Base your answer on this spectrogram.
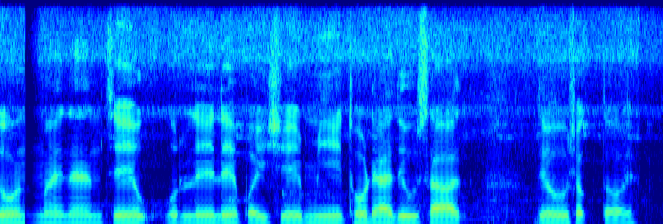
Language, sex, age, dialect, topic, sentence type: Marathi, male, 25-30, Southern Konkan, banking, question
